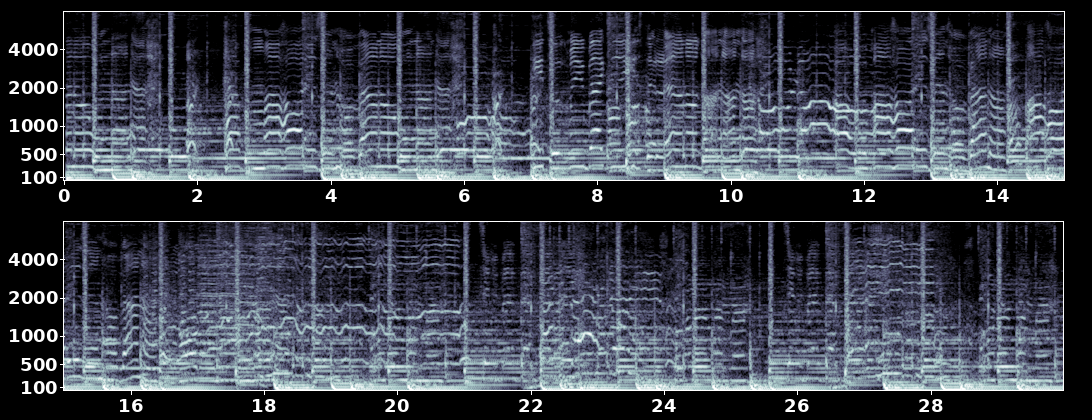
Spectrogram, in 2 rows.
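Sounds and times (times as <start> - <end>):
remix music: 0.0 - 29.9.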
